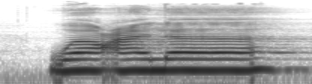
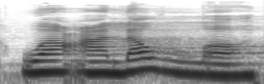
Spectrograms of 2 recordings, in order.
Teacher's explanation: Tapi jika tidak berhenti, mad tabi'i ini gugur, lamnya pendekin aja. Namanya takhallus bil hadfi.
